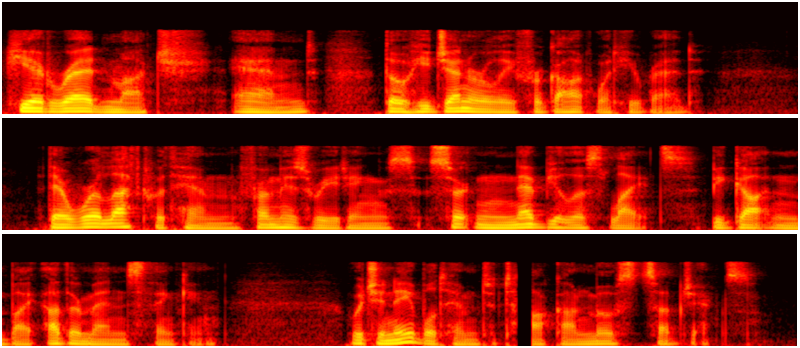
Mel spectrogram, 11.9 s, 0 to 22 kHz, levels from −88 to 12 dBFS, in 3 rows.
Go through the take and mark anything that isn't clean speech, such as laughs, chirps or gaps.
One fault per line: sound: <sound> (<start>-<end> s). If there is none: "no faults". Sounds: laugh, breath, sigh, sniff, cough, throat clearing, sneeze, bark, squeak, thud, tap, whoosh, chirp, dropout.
sound: dropout (10.5-10.6 s)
